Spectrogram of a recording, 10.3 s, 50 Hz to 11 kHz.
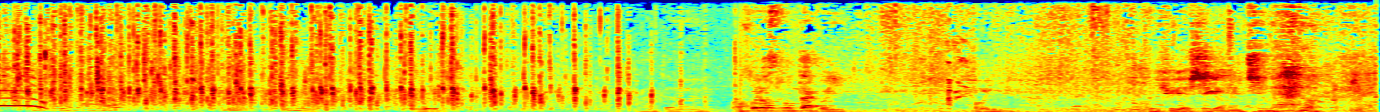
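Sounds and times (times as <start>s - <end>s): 
audience applauding with loud clapping: 0.0s - 5.4s
speech: 3.2s - 3.5s, 5.0s - 6.6s, 7.3s - 7.8s, 8.6s - 10.3s
laughter: 8.0s - 10.3s.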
